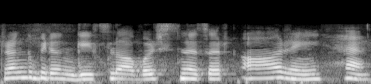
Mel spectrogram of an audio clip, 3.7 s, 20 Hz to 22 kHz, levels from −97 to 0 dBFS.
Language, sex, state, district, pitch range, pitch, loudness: Hindi, female, Punjab, Fazilka, 195-225 Hz, 205 Hz, -13 LUFS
